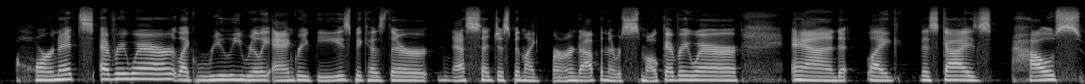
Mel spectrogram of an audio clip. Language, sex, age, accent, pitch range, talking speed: English, female, 20-39, American, 170-200 Hz, 145 wpm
